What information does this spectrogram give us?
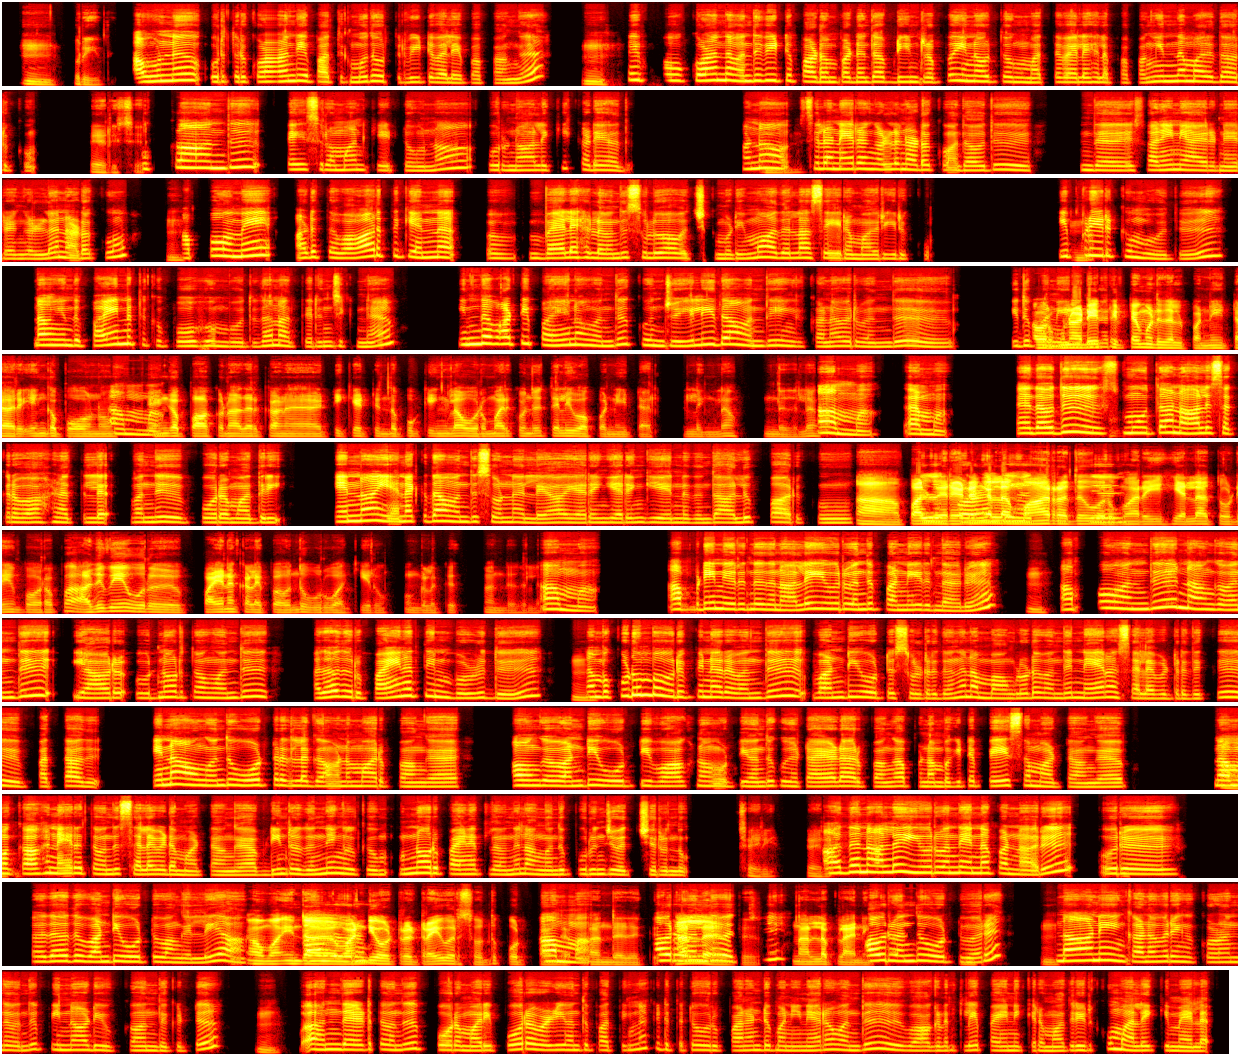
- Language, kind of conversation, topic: Tamil, podcast, பயணத்தில் நீங்கள் கற்றுக்கொண்ட முக்கியமான பாடம் என்ன?
- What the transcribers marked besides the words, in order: other noise; other background noise; in English: "ஸ்மூத்தா"; in English: "பிளானிங்"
